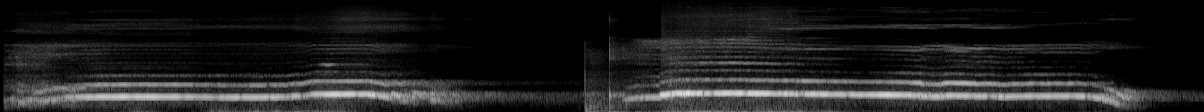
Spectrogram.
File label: canyon creature broken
